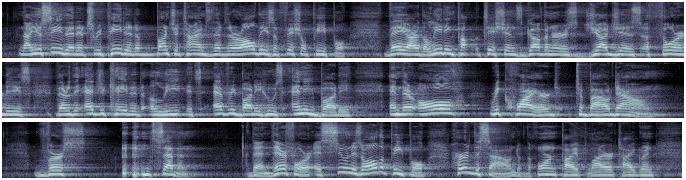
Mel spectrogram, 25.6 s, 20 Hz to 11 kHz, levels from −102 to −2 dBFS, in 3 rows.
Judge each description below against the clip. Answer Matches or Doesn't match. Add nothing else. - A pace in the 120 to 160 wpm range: Matches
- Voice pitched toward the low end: Doesn't match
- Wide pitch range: Doesn't match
